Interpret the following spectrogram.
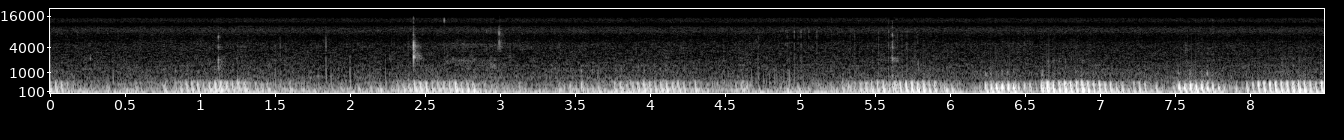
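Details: Stray cat purring steadily, a deep rumbling purr swelling and fading in regular breaths about once a second, with a faint background hiss.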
